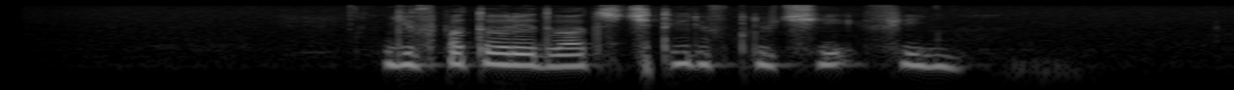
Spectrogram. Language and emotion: Russian, neutral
